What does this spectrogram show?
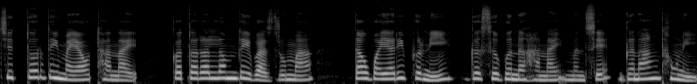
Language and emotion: Bodo, neutral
